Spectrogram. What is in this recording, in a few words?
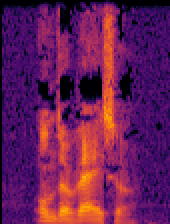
"onderwijzer", Dutch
